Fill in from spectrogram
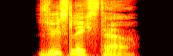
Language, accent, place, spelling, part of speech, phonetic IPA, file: German, Germany, Berlin, süßlichster, adjective, [ˈzyːslɪçstɐ], De-süßlichster.ogg
- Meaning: inflection of süßlich: 1. strong/mixed nominative masculine singular superlative degree 2. strong genitive/dative feminine singular superlative degree 3. strong genitive plural superlative degree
